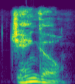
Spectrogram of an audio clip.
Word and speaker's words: Django: he's james throwing a ten point what about django bro that starts with a d you don't you don't pronounce it ooh django yeah that's a good point or chevrolet there's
